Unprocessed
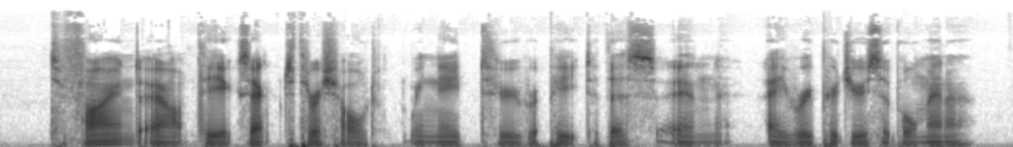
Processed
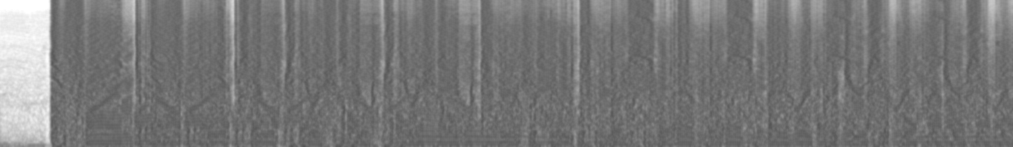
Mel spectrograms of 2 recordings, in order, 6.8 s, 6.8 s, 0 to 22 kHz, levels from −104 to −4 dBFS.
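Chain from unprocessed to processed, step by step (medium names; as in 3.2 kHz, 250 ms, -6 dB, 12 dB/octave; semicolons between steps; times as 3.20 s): vibrato 3.6 Hz 66 cents; waveshaping leveller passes 5; on a send: two-band feedback delay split 740 Hz, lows 323 ms, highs 659 ms, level -3 dB; on the sum: spectrum-flattening compressor 10:1; trim -1.5 dB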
